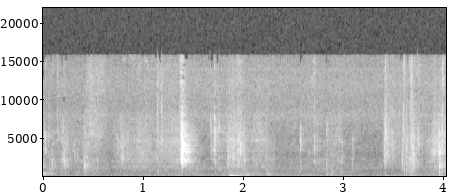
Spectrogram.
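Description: Faint mouth and handling sounds of tasting a hard candy stick dipped in flavoured sugar powder: small clicks, a sharper click about a second and a half in, and a soft low thump near two seconds.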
